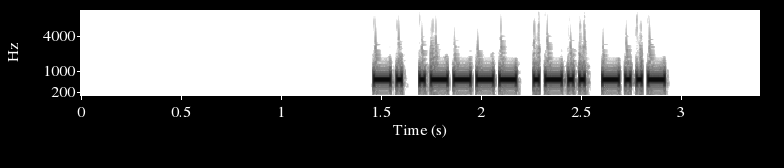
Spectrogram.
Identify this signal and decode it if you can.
Morse code, heard as a keyed tone, about 41 wpm, 700 Hz. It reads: N1LX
